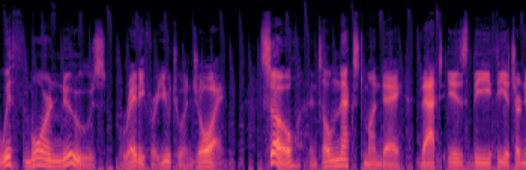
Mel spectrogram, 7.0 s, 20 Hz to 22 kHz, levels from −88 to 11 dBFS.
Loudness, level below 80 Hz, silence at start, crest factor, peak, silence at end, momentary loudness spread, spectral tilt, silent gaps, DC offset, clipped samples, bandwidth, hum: -23 LUFS; -46 dBFS; 0 s; 24 dB; 0 dBFS; 0 s; 10 LU; -4 dB/octave; none; under 0.1%; under 0.1%; 17.5 kHz; none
